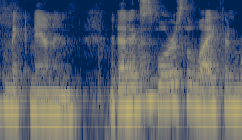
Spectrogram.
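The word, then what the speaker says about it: McMahon: Uh, Mc just heard it pronounced McMannon that explores the life and worth of the 15th century polymath.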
